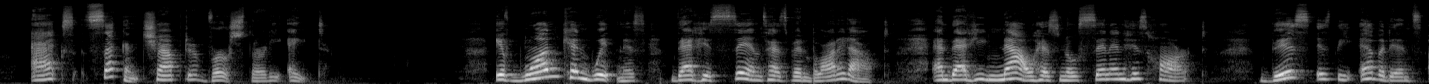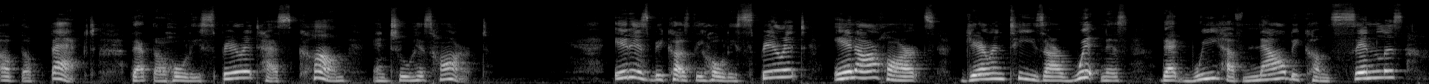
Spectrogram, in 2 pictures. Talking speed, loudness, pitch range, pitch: 130 wpm, -21 LUFS, 180-255 Hz, 210 Hz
